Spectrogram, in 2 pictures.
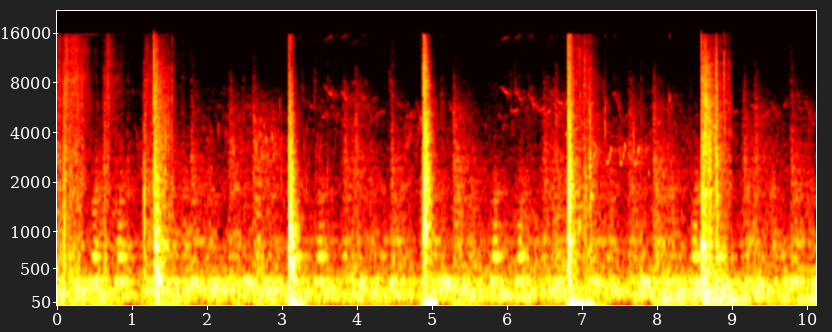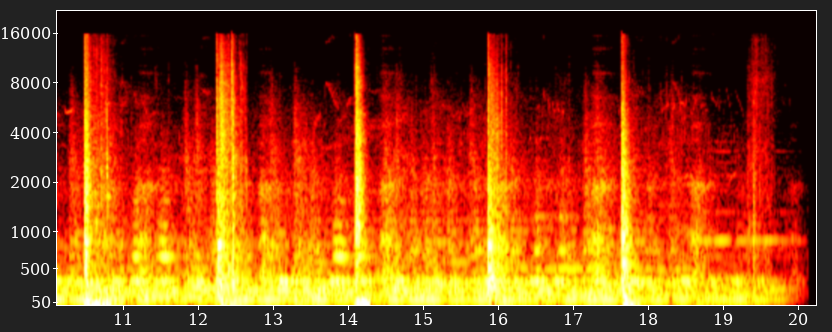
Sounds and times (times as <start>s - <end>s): Chop: 1.2s - 1.6s, 3.1s - 3.3s, 4.9s - 5.1s, 6.8s - 7.3s, 8.6s - 9.0s, 10.5s - 11.0s, 12.2s - 12.7s, 14.1s - 14.3s, 15.8s - 16.3s, 17.6s - 17.9s.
